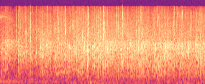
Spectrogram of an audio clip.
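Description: Audience applause at a church service, a sustained, even wash of many hands clapping, fairly faint and continuous throughout.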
